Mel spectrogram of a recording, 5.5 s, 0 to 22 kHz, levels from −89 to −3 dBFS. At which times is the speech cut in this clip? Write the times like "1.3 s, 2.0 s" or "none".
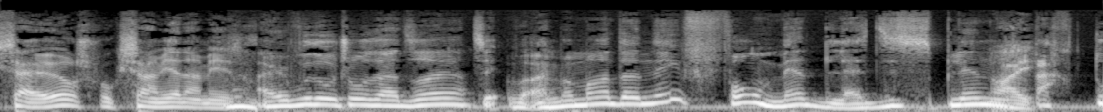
1.3 s, 2.4 s, 4.3 s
